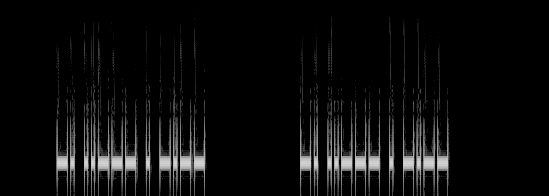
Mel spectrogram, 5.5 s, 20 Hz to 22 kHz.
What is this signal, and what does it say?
Morse code, heard as a keyed tone, about 34 wpm, 700 Hz. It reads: N2EY N2EY
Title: Call Signs Repeated 3x - 35wpm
